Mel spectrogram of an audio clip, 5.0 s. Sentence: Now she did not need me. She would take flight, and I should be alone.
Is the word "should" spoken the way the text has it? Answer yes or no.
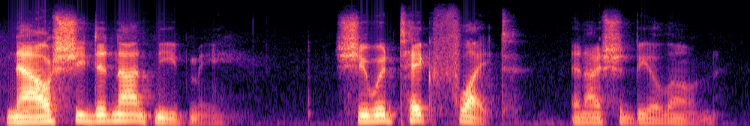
yes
